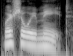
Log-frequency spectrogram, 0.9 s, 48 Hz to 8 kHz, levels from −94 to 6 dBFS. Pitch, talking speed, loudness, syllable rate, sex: 125 Hz, 265 wpm, -14 LUFS, 5.8 syllables/s, male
